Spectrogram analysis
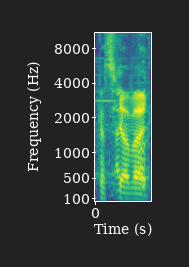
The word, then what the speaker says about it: Katsiadakis: He's done many, many things, and he's got a new venture, Lefteris Katsiadakis, how do you say that? Yeah, Katsiadakis.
